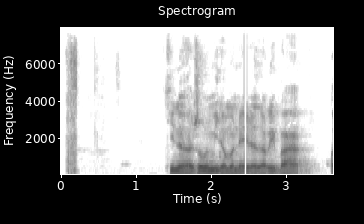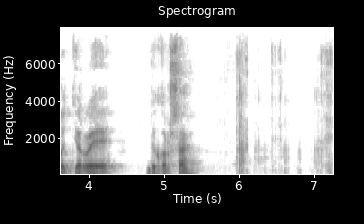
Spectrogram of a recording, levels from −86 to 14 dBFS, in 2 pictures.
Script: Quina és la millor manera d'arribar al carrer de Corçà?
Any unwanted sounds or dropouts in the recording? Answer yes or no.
yes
